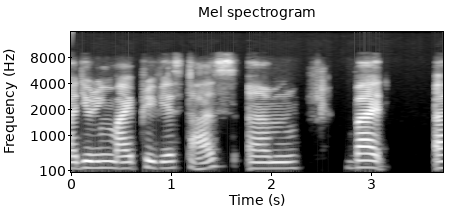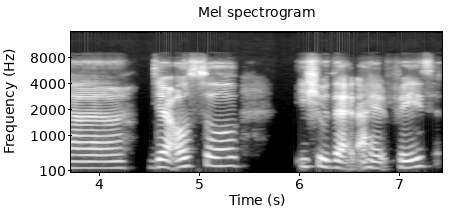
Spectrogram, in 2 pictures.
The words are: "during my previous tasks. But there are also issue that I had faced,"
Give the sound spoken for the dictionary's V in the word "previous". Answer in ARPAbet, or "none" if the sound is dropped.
V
